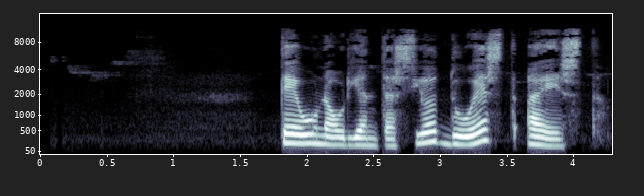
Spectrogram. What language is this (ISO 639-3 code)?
cat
